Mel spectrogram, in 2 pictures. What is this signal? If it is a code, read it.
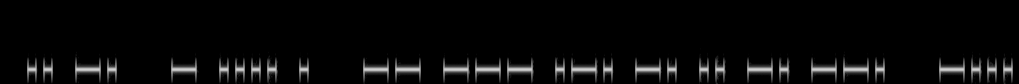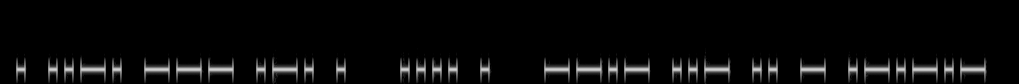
Morse code, heard as a keyed tone, about 15 wpm, 700 Hz. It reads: IN THE MORNING BEFORE HE QUIT.
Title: Pangram Challenge v2 - 15wpm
